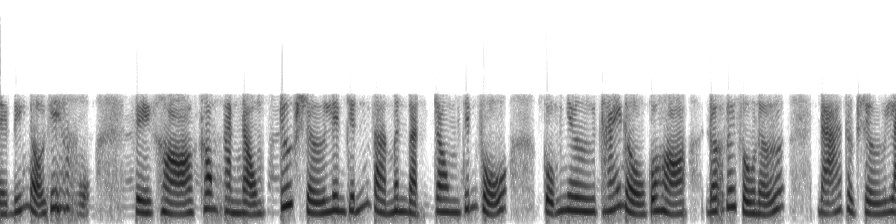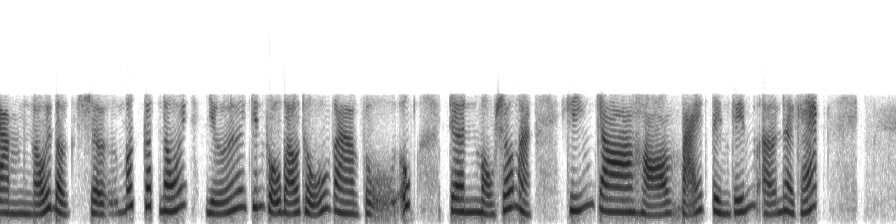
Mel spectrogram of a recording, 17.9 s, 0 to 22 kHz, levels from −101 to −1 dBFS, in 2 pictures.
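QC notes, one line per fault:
throughout, G.729 codec: The speech is carried at 8 kbit/s, which fits G.729A. The codec rebuilds it from a filter model, a pitch predictor and a few pulses per frame, in a band of 150 Hz to 3.7 kHz. This makes the speech plainly rough, synthetic and muffled.
0.46–0.88 s, 2.15–2.31 s, 4.19–4.31 s, 7.17–7.25 s, 9.99–10.23 s, 12.67–12.93 s, 15.67–15.80 s, VoIP packet loss concealed by the speech codec: Packets were lost and the decoder filled the gaps by repeating its last pitch and filter at falling gain. This stretches the speech into a fading buzz or coloured noise. The gaps total from 60 ms up to 200 ms. The first is scattered over 320 ms, and the longest is at 12.67 s. The speech stays weak briefly after each one.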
